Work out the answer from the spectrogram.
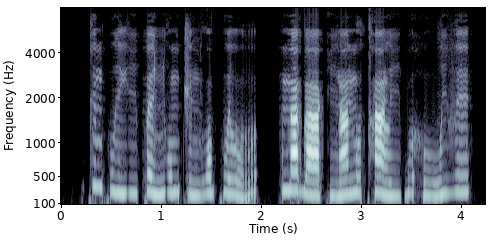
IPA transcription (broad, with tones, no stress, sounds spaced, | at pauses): k ɪ˦ n kʷ iː˨ j iː˨ p ɛ˦˨ ɲ oː˦ m t͡ʃ e˨ ŋ v ɔ˦ kʷ ɛ˦ l o˨ r | n a˦ d aː˨ k i˨ ɾ ã˦ n ʊ˦ tʰ ã˦˨ l iː˨ ɓ ʊ˦ h uː˨ w i˦ v e˦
